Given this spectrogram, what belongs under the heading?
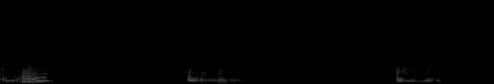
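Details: Soft rhythmic snorting breaths about every two seconds, roughly 30 a minute, from a sleeping Pomeranian puppy, over steady room hiss; snoring.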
